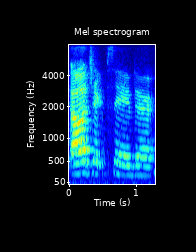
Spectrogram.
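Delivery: usual speaking voice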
